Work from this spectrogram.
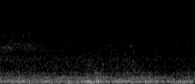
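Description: Low steady rumble of a car engine as a road journey begins, a muffled continuous drone heard from inside the vehicle with no voices.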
